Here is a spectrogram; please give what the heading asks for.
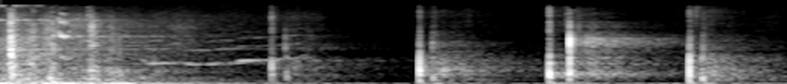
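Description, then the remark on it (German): Four hurried footsteps thud on a hard floor in a quick, even rhythm, loud, after a brief fading jumble of sound at the start: a butterfly hunter running excitedly into a throne room. “Wer ist das und warum kommt er so aufgeregt in den Thronsaal gelaufen?”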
